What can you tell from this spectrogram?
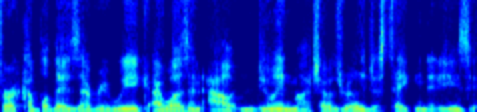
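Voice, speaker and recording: Very fast and very deep, a man with a Californian accent speaks with ordinary pitch variation in a dry, close sound with no echo. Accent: General American, California. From Los Angeles. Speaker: meditation movement founder. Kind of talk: interview. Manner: calm.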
